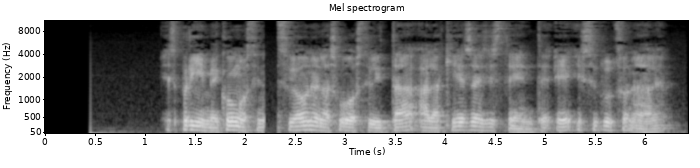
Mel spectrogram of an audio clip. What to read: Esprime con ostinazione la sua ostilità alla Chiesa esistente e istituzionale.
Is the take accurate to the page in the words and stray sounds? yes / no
no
